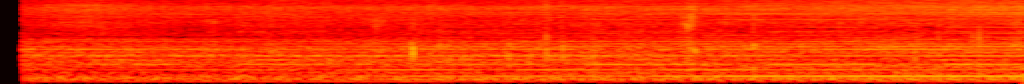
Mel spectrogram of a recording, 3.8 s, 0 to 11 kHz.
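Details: 1995 Porsche 993 running: steady, even-pitched buzz from the front area, also heard inside the cabin, unchanged while running; owner suspects the fuel pump, not confirmed.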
